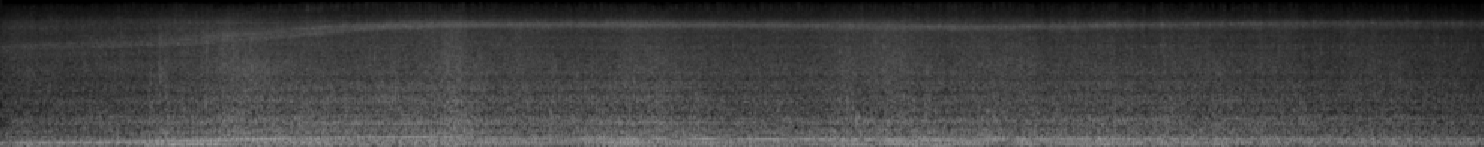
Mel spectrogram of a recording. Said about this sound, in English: Captain Kevin hits the gas and the speedboat thrusts forward, smashing through the waves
